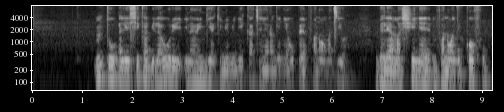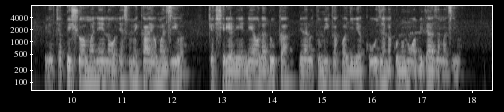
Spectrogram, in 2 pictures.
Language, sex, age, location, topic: Swahili, male, 18-24, Dar es Salaam, finance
